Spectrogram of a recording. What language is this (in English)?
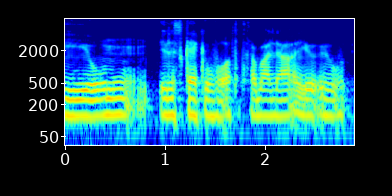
Portuguese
